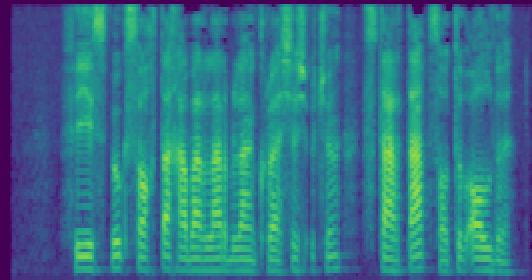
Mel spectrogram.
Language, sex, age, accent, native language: Uzbek, male, 19-29, Qashqadaryo, Uzbek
